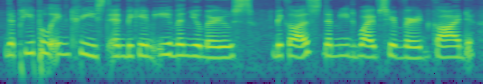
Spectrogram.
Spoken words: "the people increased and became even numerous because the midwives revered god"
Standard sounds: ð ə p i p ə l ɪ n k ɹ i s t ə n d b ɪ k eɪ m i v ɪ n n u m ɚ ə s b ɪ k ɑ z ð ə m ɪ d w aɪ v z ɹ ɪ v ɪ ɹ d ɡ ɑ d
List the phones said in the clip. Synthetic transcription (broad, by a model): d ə p i p ə l ɪ n k ɹ i s t ə n d b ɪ k eɪ m i v ɪ n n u m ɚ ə s b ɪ k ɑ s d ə m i d w aɪ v s ɹ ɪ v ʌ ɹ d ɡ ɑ d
